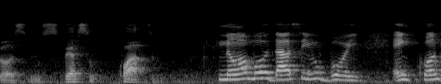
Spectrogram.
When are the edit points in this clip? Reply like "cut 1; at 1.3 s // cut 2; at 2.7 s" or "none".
cut 1; at 2.2 s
